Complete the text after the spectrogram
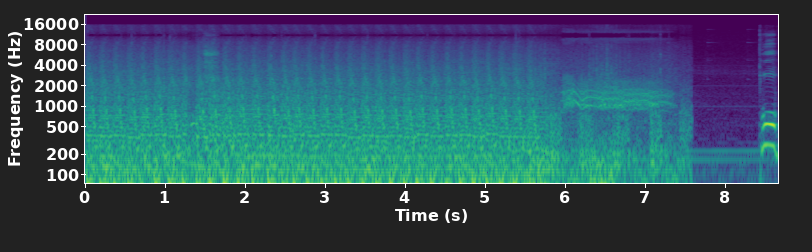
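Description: Rapid game gunfire thuds and blasts over and over.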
